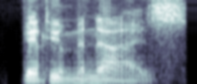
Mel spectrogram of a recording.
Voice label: "bituminize", American

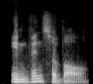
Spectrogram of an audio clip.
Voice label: "invincible", American

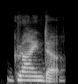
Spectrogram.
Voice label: "grinder", Indian

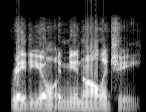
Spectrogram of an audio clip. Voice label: "radioimmunology", American

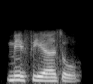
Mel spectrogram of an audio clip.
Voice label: "Mafioso", Indian

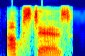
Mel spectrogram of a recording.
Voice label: "upstairs", Indian

